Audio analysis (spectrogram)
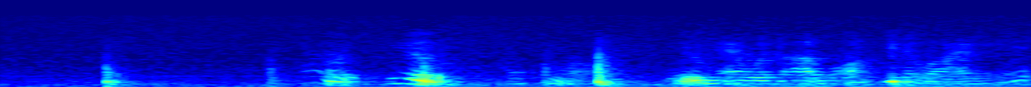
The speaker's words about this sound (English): The signal. There goes the front door. Somebody's come in.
